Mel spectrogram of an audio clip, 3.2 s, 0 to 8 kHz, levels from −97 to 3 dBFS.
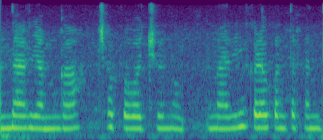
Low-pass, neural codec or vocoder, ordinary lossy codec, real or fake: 7.2 kHz; none; none; real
